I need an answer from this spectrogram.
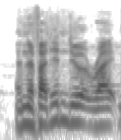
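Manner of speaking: normal talking voice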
